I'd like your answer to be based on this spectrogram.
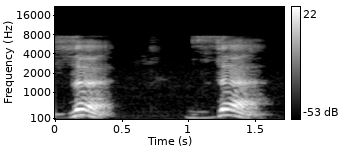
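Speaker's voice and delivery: "the" said twice, tongue between the teeth; two ways to say the. Shown as a demonstration. Teacher showing students both sounds of "the". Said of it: "duas formas de falar o T H".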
